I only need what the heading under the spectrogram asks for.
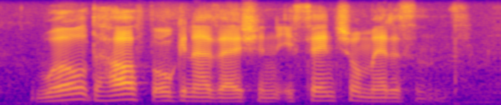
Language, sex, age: English, male, 23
